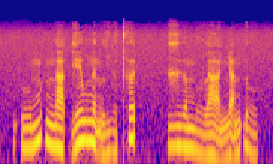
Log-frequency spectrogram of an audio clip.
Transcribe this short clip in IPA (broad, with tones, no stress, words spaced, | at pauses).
ʔu˨˦m | na˨˩t̚ɣe˧w nə̰˧˨nli̤˨˩ə̯t̪ʰə˦˥t̚ | ɣɨ˧ə̯ mo̤˨˩laː˧˩ɲa̰˧˥n ɗo̤˨˩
